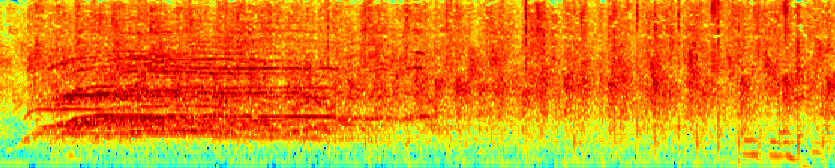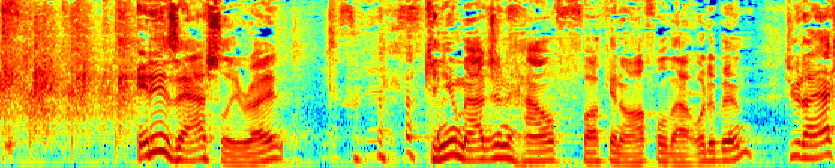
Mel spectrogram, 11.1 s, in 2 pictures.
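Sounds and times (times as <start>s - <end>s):
audience cheering and whooping: 0.0s - 3.5s
audience applause welcoming a guest: 0.0s - 7.0s
speech: 5.1s - 5.7s, 6.5s - 11.1s.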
